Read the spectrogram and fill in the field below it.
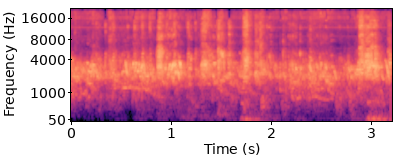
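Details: Parrot chicks in a brief burst of continuous hoarse, high chatter, with a pair of soft low thuds in the background.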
